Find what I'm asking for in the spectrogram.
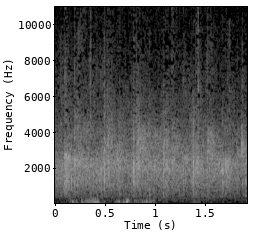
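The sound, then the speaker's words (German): Applause from a church audience during a sermon service: dense, even clapping that runs steadily through the whole short stretch at a fairly soft level. “Gib mir mal einen Applaus.”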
